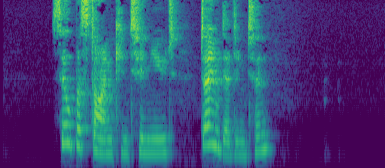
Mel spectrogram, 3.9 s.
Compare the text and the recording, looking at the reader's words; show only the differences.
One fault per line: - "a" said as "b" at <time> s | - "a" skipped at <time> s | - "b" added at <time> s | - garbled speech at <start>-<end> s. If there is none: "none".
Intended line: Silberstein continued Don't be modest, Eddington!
- "be modest" skipped at 2.2 s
